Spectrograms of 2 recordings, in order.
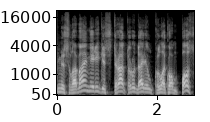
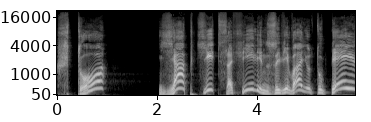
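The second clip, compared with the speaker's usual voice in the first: beside himself with anger; 2 semitones higher, much slower than usual. A narrator's reading. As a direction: draw out each word, affronted. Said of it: "закричал конректор вне себя от гнева". (вне себя от гнева)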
